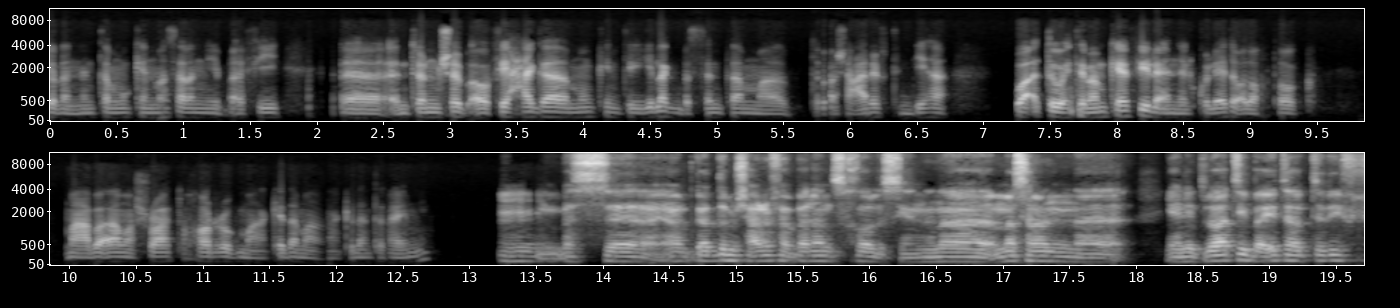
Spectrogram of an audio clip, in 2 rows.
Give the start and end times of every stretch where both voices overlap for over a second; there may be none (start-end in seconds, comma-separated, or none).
none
